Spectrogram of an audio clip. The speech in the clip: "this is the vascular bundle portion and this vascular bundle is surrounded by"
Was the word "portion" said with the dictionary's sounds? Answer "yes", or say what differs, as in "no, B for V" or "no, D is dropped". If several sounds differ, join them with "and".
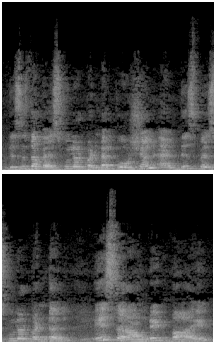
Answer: yes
